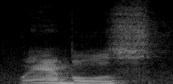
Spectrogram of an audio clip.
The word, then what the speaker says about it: Wambles: Wambles, it has an A, but it's pronounced like an O. Wambles. JJ Wambles.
